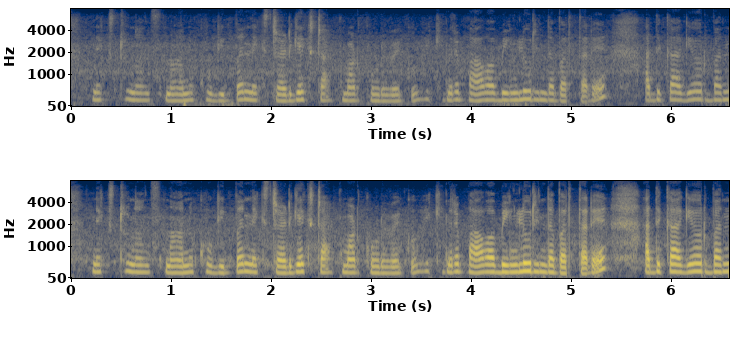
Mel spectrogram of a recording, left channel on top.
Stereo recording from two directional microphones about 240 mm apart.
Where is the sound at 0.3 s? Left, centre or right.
Right.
